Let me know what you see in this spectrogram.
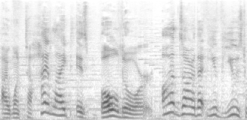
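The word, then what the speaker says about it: Boldore: Because just starting on the name, Bouldor is so multi-layered. Obviously, it sounds like boulder because it's a rock type, but it's also spelled like bold ore, which is another geological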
